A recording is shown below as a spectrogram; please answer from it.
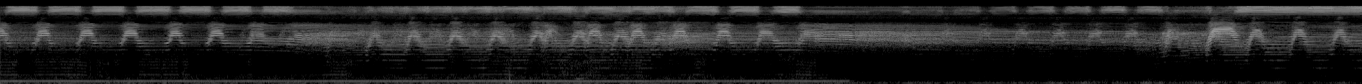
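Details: A robust cicada singing in a persimmon tree gives loud, buzzy, high-pitched pulses about twice a second in a steady rhythm, with a low hum underneath for the first eight seconds.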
